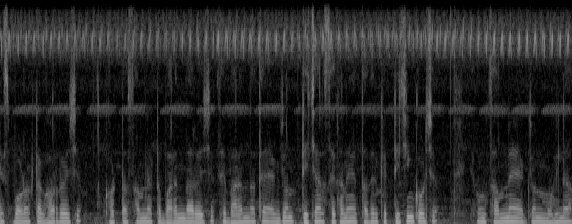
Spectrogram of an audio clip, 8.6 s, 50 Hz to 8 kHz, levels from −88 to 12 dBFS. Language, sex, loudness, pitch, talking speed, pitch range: Odia, male, -33 LUFS, 150 Hz, 175 wpm, 140-155 Hz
